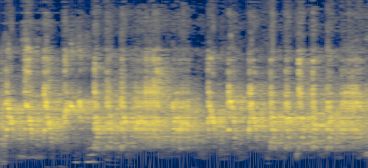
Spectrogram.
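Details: Constantly singing clamorous reed warbler used to spur reluctant birds to sing. It gives a nonstop, rapid stream of gritty, chattering notes at an even, loud pace, with a scratchy texture and no breaks.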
